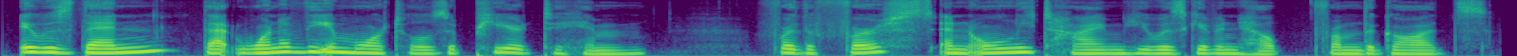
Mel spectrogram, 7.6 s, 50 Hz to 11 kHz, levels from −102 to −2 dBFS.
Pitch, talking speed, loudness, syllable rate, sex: 190 Hz, 190 wpm, -21 LUFS, 4.7 syllables/s, female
